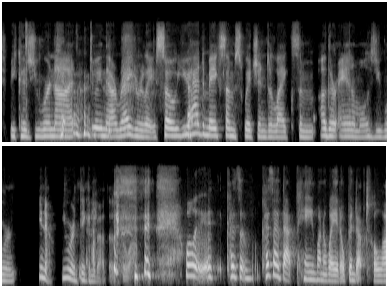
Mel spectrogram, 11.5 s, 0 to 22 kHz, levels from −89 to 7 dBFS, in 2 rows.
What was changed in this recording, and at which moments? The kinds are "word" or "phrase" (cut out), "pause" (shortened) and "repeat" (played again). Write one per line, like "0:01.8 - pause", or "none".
none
